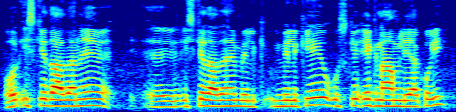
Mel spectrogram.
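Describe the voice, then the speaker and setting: Rambling storyteller man, slightly high voice. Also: fairly even intonation, a little slow, darkish tone, clean tone. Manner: rambling, conversational, often says "bhai" and "na". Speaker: guest storyteller. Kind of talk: casual storytelling.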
